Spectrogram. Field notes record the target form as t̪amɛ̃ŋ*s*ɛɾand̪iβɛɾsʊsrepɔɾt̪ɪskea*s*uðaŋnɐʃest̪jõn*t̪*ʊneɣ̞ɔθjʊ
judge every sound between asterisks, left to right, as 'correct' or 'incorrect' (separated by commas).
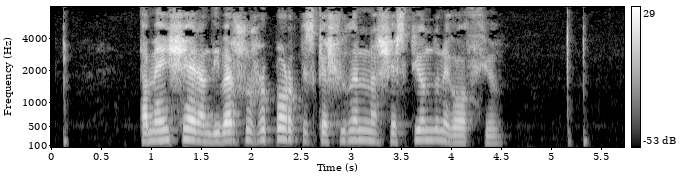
incorrect, incorrect, incorrect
